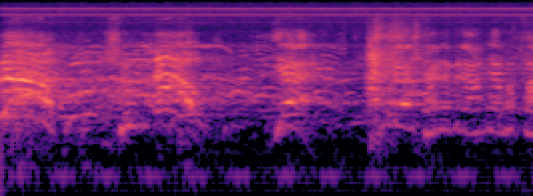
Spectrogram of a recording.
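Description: Excited shouting voices with crowd noise, including a man's voice on a microphone, over a faint, evenly repeating bass beat.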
